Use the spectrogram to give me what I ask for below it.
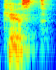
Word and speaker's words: kissed: Si va a ser en pasado, escucha cómo suena al final la T, kissed, kissed. No es ni kissed, ni no. Tiene que sonar como una T el sufijo.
